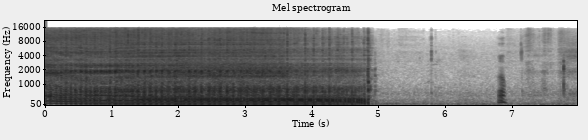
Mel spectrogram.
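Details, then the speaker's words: Poulan Pro 18" two-stroke chainsaw, revived from an equipment lot and running again, cutting a log: strong even snarl holds steady under load, then the engine cuts off; it later ran out of gas. "think my camera's dying but y'all saw it cut a tree so I'll leave the video here"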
